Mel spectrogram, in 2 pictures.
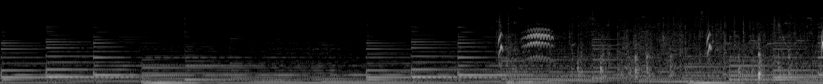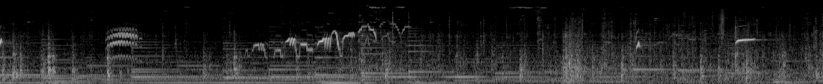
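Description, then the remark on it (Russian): Bright bird chirps and short trills in a June birch forest pop up repeatedly over a gentle, sustained musical backdrop, starting a few seconds in and growing busier toward the end, clear. “Березы радуются летнему наряду, птицы щебечут одна звонче другой.”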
